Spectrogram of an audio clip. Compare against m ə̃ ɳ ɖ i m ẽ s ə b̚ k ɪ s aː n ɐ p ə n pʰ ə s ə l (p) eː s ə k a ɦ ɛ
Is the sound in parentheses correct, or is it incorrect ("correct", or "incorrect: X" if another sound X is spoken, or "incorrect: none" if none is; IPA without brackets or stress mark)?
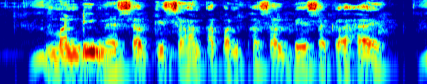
incorrect: b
